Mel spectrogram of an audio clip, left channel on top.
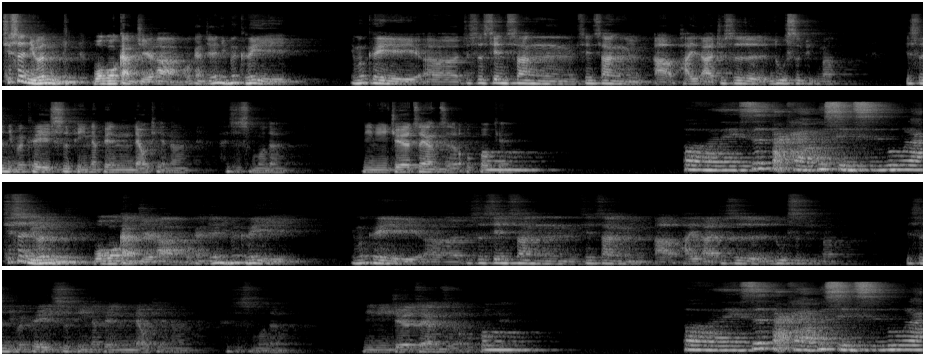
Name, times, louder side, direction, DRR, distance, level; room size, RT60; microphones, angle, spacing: voice 1, 0.0-2.9 3.5-8.4 9.0-11.1 11.4-12.0 12.8-14.3, left 6 dB, 75° left, 8 dB, 0.3 m, -27 dB
voice 2, 14.0-14.5 16.0-18.4, equal, 20° left, -7 dB, 0.7 m, -26 dB
5.6 x 3.6 x 2.5 m, 1.0 s
head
